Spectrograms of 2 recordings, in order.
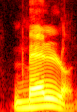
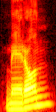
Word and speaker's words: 멜론: 자꾸 일본식 발음에 받침이 없는 일본식 발음에 표기 약간 익숙하다 보니까 메론 이렇게 하다 보니 그렇게 굳어진 것이기도 하거든요. 단, 우리는 무조건 멜론이어야 합니다.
